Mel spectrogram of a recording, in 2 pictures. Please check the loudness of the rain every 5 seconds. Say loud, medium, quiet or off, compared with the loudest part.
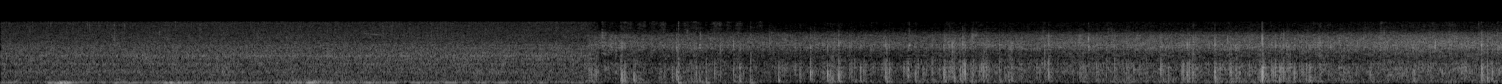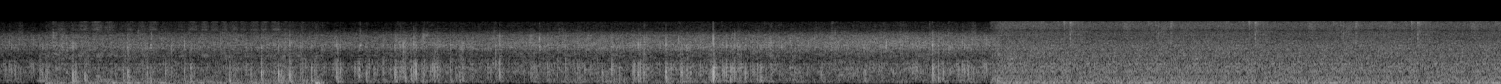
medium, medium, medium, loud, loud, loud.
